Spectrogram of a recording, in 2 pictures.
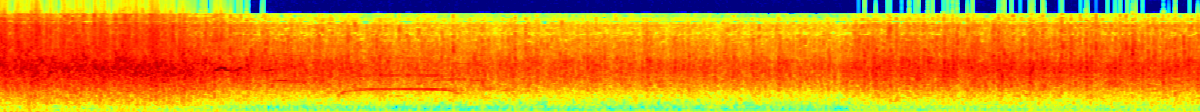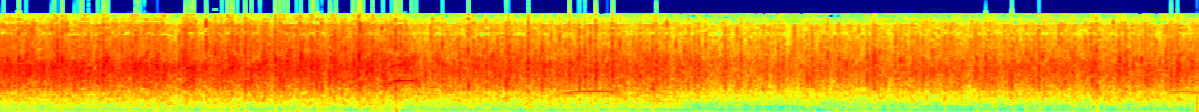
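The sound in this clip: An audience greets David Lynch and John Hayden with a long wave of applause. The dense clapping stays loud and steady for over twenty seconds, swells briefly partway through, then eases slightly toward the end.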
